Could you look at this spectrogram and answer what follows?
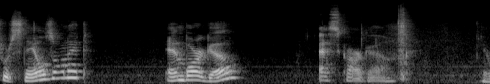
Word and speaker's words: escargot: Escargot. You're right. Take the M out, put the S in there, it all works. And it's annoying because it's spelled with a T at the end.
